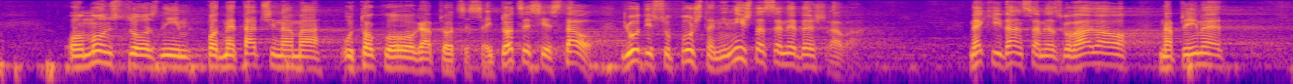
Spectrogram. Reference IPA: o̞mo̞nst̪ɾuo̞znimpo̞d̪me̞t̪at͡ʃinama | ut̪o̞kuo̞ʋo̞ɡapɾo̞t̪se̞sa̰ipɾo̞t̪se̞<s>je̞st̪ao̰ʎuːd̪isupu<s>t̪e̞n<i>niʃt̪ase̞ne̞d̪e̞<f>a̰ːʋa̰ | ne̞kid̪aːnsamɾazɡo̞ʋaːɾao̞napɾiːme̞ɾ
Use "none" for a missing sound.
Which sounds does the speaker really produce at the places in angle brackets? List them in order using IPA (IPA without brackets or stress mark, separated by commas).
s, ʃ, i, ʃ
